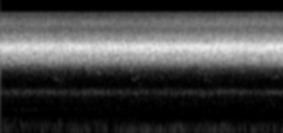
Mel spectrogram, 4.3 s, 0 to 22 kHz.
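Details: Brood X periodical cicadas, the 17-year brood emerging in 2021, calling in the wild and captured by phone: a constant shrill buzzing wall of sound over a continuous lower drone, with no pauses.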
